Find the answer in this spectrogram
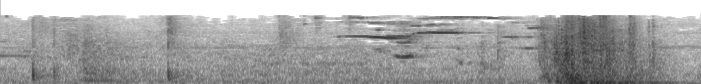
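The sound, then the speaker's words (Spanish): A key jiggles in the lock of an apartment building's street door, then the door opens: a few light, scattered metallic clicks and scrapes, followed near the end by a louder, broad swoosh and thud as the door swings open. “Estefan forcejea unos instantes con la cerradura y entra en el portal de Sharon.”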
